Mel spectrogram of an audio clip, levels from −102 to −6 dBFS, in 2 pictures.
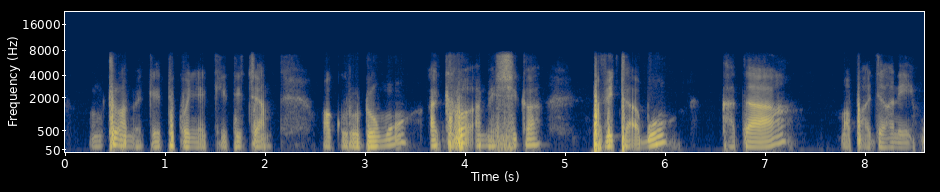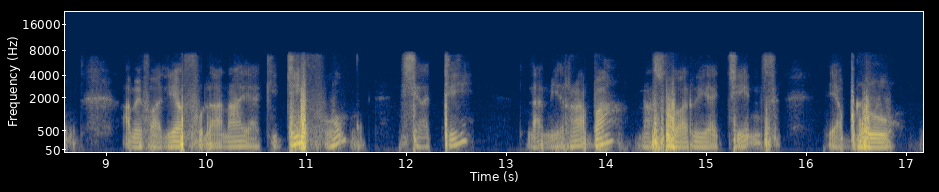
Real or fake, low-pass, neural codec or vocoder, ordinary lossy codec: real; 7.2 kHz; none; Opus, 16 kbps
